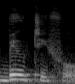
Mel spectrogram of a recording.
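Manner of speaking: British English pronunciation, "beautiful" with a crisp t.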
